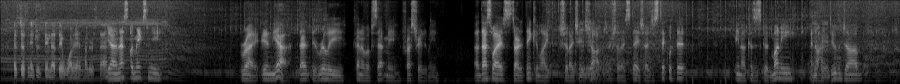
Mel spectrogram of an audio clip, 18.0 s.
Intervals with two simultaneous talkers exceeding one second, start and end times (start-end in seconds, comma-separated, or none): none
